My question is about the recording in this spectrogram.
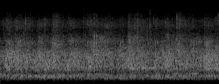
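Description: A congregation applauding, with steady, even clapping from many hands.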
